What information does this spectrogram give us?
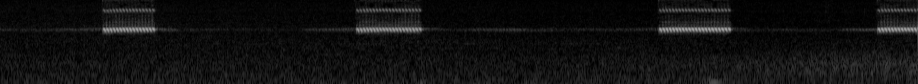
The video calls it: Cricket Chirping Summer Night Sound Effect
